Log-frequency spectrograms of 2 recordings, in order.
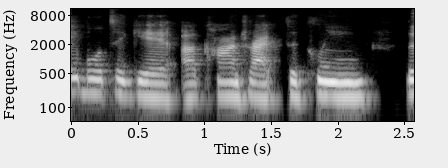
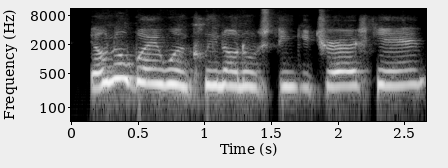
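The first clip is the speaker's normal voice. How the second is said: put-on sulky teenage voice, very high pitched; 9 semitones higher, 4 dB louder than usual. Retelling a son's reply to a chore: imitating son's teenage attitude. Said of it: "with all the teenage attitude that you can get".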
